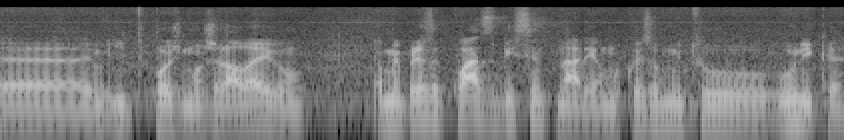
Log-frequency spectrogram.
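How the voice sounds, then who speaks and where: The voice belongs to a man. Pitch variation is ordinary. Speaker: corporate executive, panelist. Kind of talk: conference panel discussion. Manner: frequent hesitations and repetitions.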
